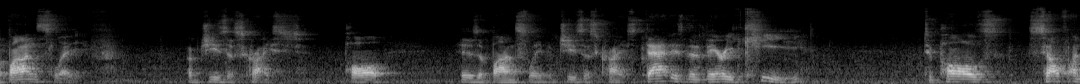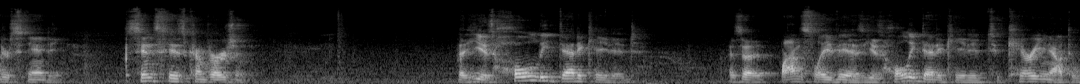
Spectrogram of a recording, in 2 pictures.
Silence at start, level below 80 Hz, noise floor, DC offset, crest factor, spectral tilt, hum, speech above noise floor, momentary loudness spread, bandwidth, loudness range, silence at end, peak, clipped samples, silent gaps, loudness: 0 s; -56 dBFS; -48 dBFS; under 0.1%; 22 dB; -4.5 dB/octave; none; 24 dB; 20 LU; 15.5 kHz; 4 LU; 0 s; -4 dBFS; under 0.1%; none; -23 LUFS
